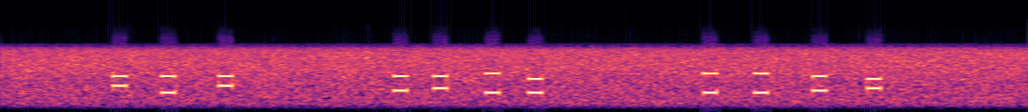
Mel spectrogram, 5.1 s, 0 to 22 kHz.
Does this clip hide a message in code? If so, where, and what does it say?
Yes: DTMF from 0.6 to 4.4 s, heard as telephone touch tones, dialled by hand, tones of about 70 ms, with phone line noise. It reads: 020 5831 3357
